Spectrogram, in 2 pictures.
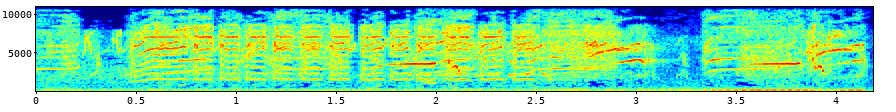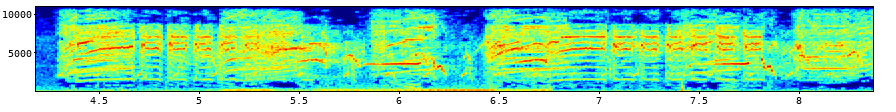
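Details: Small birds in a noisy trapping-lure recording, a continuous mass of shrill chirps and scratchy squeaks broken by brief pauses, with a low droning hum underneath.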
